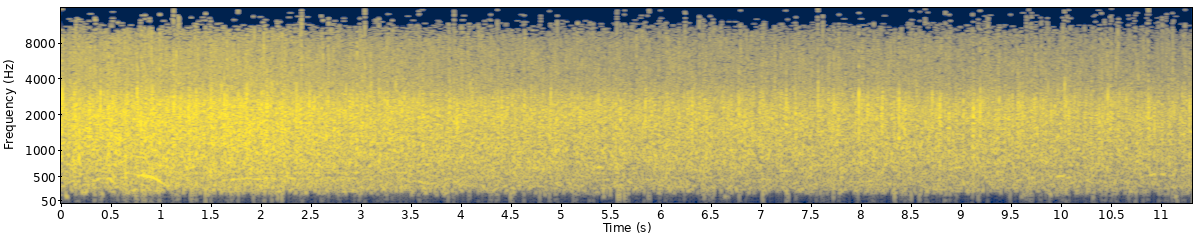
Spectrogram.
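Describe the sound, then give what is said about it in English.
A large group at an apostolic fellowship meeting claps steadily for several seconds, a dense, sustained wash of applause that tapers only slightly toward the end, with no voices standing out. “Clap your hands if you know God's been good to you.”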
